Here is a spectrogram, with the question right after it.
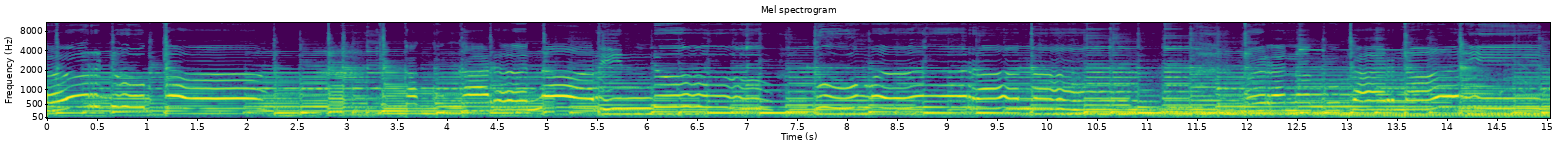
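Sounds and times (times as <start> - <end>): strummed acoustic guitar: 0.0 - 15.0
woman singing: 0.0 - 15.0.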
